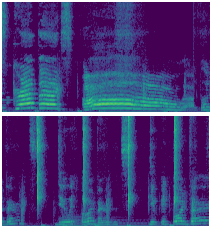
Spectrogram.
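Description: A woman's high-pitched, wordless squeals and whimpers of overwhelmed excitement: short squeals at first, then one long falling squeal about two seconds in, then shorter wavering whimpers broken by quick sniffs. Soft background music with sustained notes sits underneath.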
